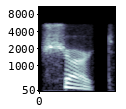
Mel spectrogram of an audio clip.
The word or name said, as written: Chartres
